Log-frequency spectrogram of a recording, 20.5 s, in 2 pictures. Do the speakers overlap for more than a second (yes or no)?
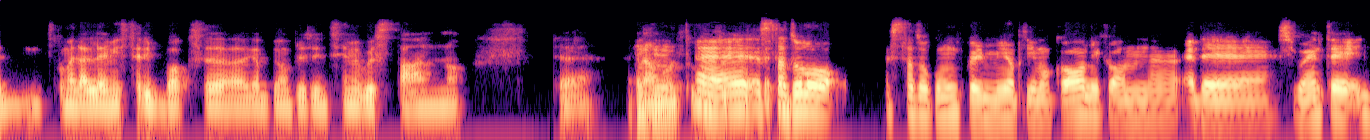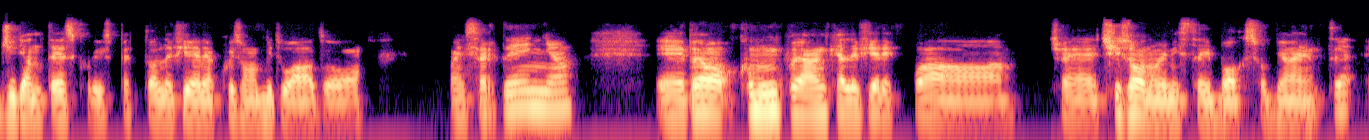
yes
